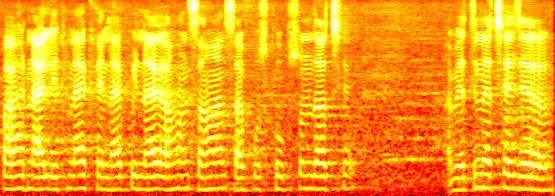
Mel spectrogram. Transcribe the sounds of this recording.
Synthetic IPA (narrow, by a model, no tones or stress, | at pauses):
pəɾəɾnajlikʰnajkʰəjnajpinajɾəɦənsəɦənsəb̚kut͡ʃʰkʰubsund̪ʱət͡ʃʰɛ | bet̪net͡ʃʰɛd͡ʒe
